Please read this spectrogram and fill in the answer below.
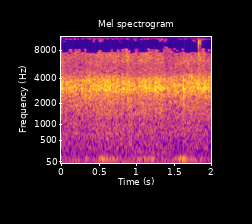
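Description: Light rain falling steadily on a conservatory roof, a faint, even hiss with a low rumble underneath.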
